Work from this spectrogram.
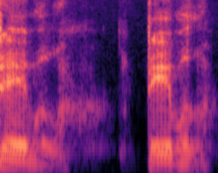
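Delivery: table with first-syllable stress.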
